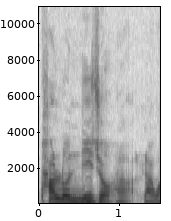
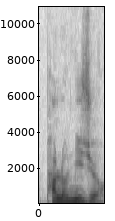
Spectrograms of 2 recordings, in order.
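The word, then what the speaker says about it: Polynesia: 그 섬을 이제 인도네시아라고 하는데 마찬가지로 폴리네시아를 영어식 발음은 이제 팔로니조라고 하죠. 강세가 여기 있어요. 팔로니지오.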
